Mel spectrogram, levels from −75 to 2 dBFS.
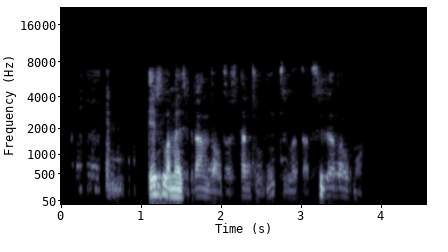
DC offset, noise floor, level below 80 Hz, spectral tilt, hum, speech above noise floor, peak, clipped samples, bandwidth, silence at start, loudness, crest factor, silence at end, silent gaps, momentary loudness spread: under 0.1%; -40 dBFS; -64 dBFS; -5 dB/octave; none; 18 dB; -4 dBFS; under 0.1%; 8.2 kHz; 0.2 s; -21 LUFS; 20 dB; 1 s; 0.99-1.08 s; 22 LU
